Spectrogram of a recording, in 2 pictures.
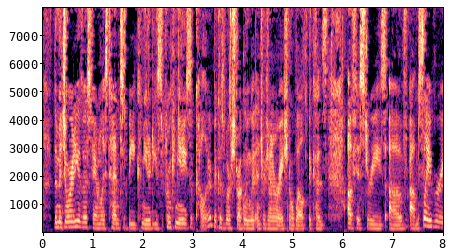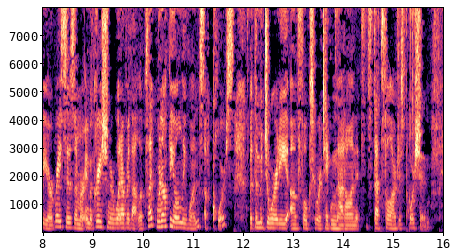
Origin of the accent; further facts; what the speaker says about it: Texas, United States; I grew up in Texas, and I grew up in a smaller, more conservative town.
